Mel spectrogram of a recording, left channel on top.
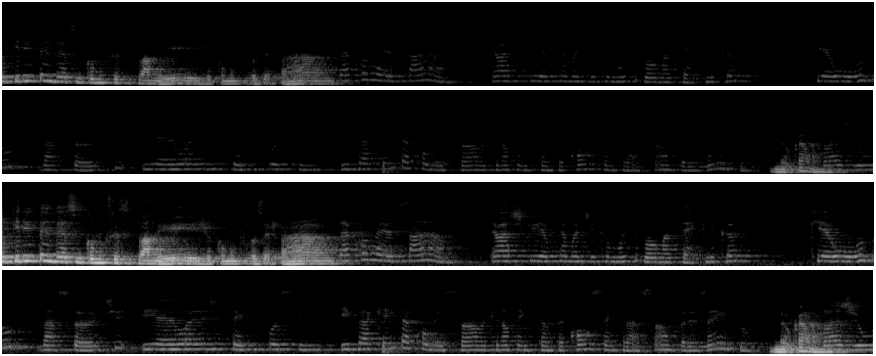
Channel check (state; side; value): quieter; left; 14.0 dB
